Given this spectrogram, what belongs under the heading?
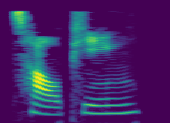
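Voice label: "草坪", Mandarin Chinese; hsk; chinese-flashcards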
